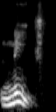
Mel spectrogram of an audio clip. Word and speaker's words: niche: I said it's pronounced niche.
